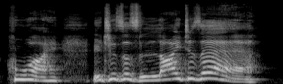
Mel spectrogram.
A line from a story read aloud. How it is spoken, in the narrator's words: the king cried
